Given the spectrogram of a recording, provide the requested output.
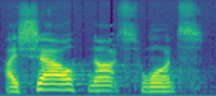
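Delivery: each word drawn out slowly; very slow call and response. Shown as a demonstration. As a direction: lead the congregation slowly. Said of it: "Say that with me".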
